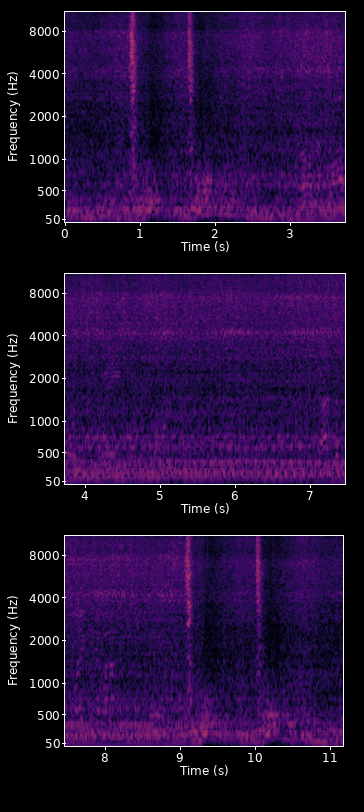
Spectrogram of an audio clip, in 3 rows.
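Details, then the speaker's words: G35 (VQ) on ramps after a new throttle body and GT-R injectors, with no fault codes. Crisp revs that climb and fall evenly, with loud intake roar over the exhaust; healthy revving. "you should hear the [ __ ] intake right now all right we should be good the intake sounds crazy"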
